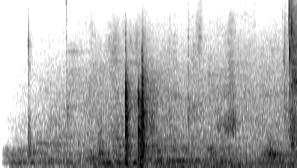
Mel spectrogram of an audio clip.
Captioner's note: audience chattering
